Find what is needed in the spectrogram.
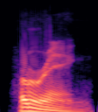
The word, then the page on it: harangue: American English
